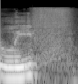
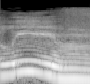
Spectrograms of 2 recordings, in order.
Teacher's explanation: it's not leaf with an unvoiced F I should have said leave with a voiced V sound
